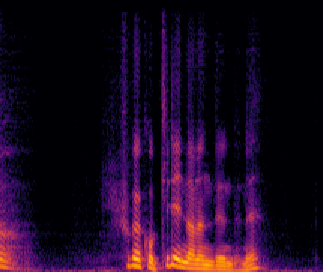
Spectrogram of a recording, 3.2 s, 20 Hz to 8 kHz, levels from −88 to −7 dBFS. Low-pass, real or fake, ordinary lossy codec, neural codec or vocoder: none; fake; none; codec, 16 kHz, about 1 kbps, DyCAST, with the encoder's durations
